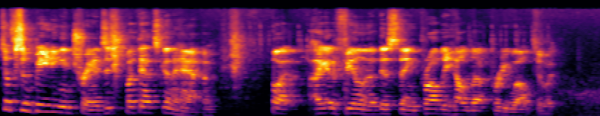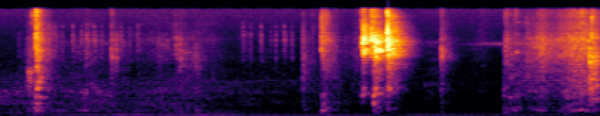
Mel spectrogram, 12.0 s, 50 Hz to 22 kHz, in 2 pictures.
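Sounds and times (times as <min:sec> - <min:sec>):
scraping and rustling of box: 0:11.0 - 0:12.0.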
